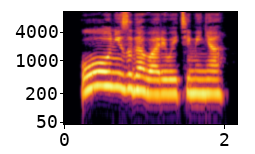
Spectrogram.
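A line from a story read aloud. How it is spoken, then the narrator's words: Princess laughing. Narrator (Russian): засмеялась княжна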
